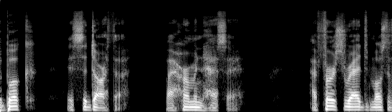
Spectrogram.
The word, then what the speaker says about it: Hesse: It was written by Hermann Hesse. And by the way, please allow me this pronunciation of his last name. I've heard some people say Hess, but my whole life I've always said Hesse.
